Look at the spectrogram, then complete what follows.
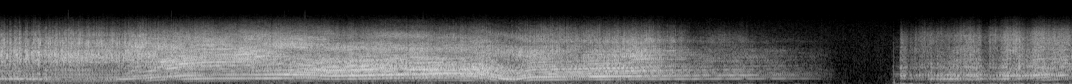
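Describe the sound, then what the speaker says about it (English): A 1960s drag racing car blasts down a quarter-mile asphalt strip at Atco, its loud engine note sweeping up and down through gear changes before the roar drops away briefly near the end and then resumes. "every car that goes zipping along this asphalt band-aid"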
